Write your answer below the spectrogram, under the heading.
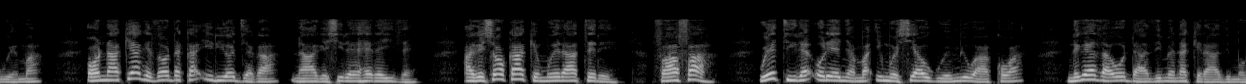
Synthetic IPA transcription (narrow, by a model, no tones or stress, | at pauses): wɛma | ɔnakeaɣeðɔdɛkaʔiɾiɔd͡ʑɛɣanaːɣeɕiɾɛɦɛɾɛiðɛ | aɣeɕɔːkaːkemweɾaːteɾe | fafa | wetiːɾɛʔoɾeɛɲamaʔimwɛɕiaoɣuemiwakɔa | neɣɛːðaodaːðimɛnakeɾaːðimɔ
